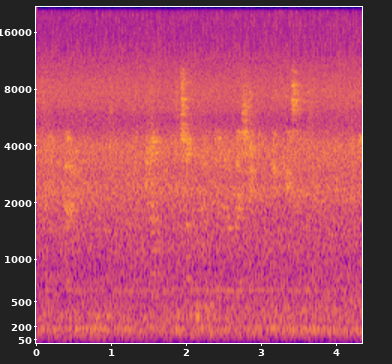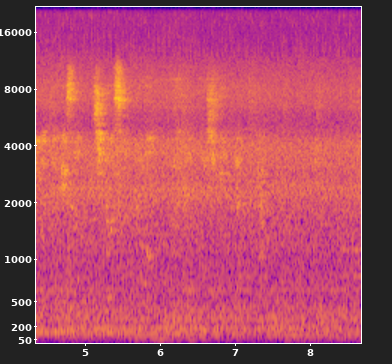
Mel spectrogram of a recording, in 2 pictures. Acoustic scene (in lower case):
subway train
